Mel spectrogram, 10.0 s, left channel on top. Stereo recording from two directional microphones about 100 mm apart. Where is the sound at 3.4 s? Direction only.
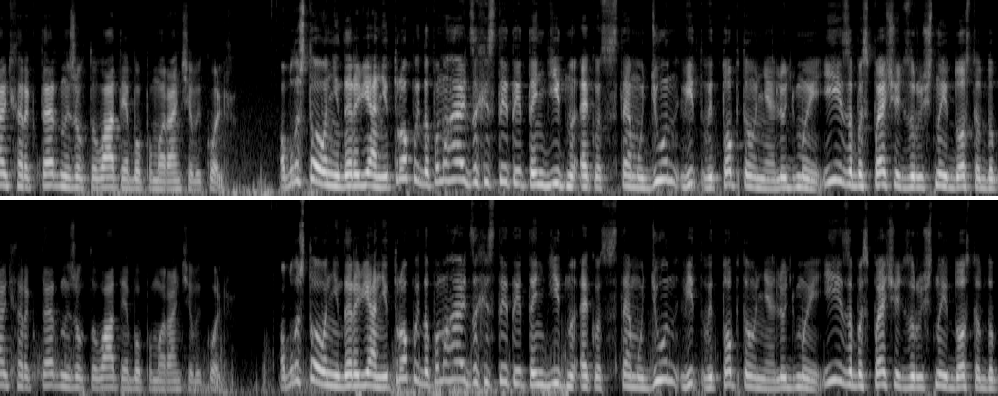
65° right (ahead or behind).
